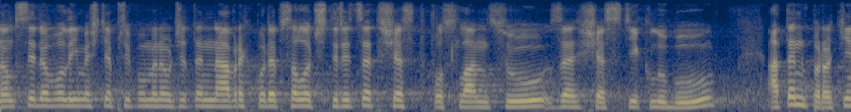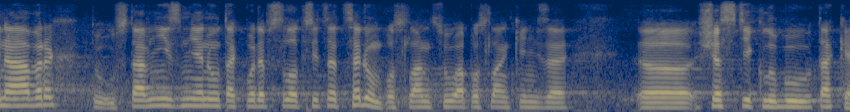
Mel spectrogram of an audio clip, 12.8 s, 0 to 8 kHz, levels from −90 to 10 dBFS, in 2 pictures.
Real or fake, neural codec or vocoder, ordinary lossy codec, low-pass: real; none; Opus, 32 kbps; 7.2 kHz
